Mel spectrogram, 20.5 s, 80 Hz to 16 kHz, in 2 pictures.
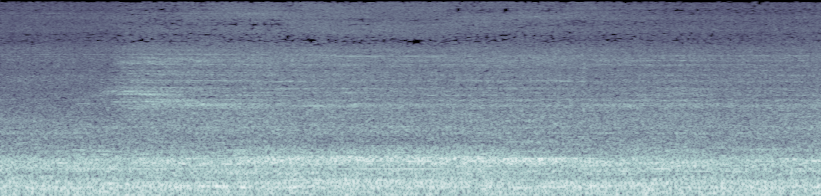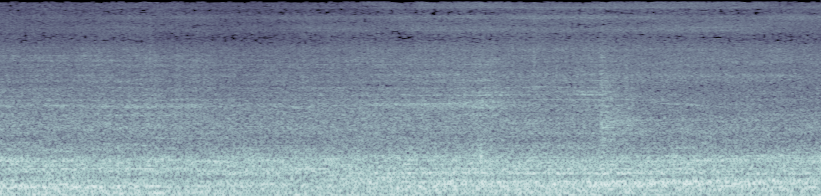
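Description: CNC router's 9 kW air-cooled spindle cutting an MDF panel, a loud steady machine noise. A high whine comes in about a second and a half in, fades, and returns briefly near the end.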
